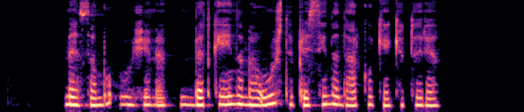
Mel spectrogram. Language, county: Lithuanian, Marijampolė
